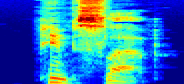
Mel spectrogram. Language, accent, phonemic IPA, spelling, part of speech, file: English, Australia, /ˈpɪmp slæp/, pimp slap, noun / verb, En-au-pimp slap.ogg
- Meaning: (noun) A powerful slap to the face; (verb) Alternative form of pimp-slap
